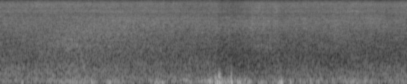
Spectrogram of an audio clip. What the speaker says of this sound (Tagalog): So, nandito tayo sa tabing dagat.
